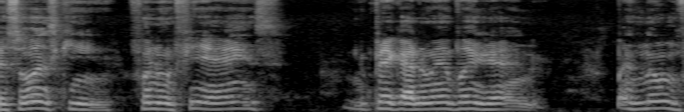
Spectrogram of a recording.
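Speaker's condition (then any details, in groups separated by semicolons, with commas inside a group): Amyotrophic lateral sclerosis; increasingly impaired speech and walking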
